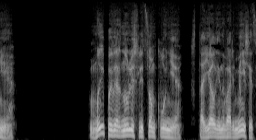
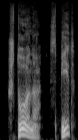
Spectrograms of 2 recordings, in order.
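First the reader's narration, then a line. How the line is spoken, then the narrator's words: Plain. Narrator (Russian): спросил я черта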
